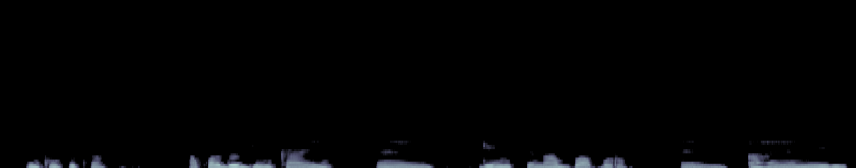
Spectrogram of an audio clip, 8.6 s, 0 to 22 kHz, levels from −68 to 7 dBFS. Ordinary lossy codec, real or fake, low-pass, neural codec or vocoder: none; real; 3.6 kHz; none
